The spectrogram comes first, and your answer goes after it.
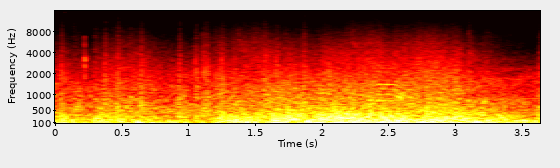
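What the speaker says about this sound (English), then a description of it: "The sound of the BMP3 autocannon is insane" BMP-3 autocannon firing in a war video game, a dense run of rapid booming shots merging into a continuous loud rumble, with no talk over it.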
